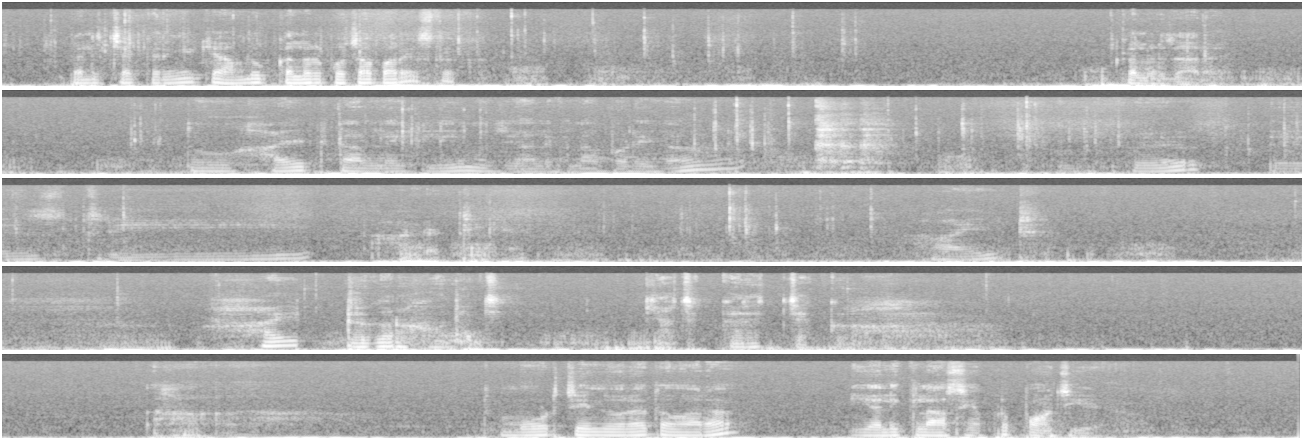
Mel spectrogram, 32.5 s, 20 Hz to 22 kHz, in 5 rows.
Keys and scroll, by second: 3.2 ctrl+s, 3.6 alt+Tab, 10.3 ctrl+shift+Left, 12.1 ctrl+s, 13.0 alt+Tab, 15.9 ctrl+z, 16.5 ctrl+s, 16.8 alt+Tab.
